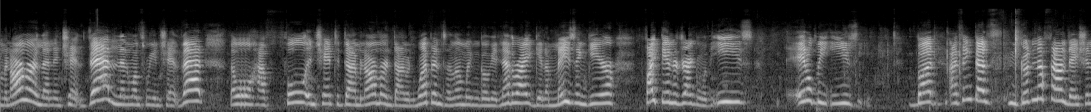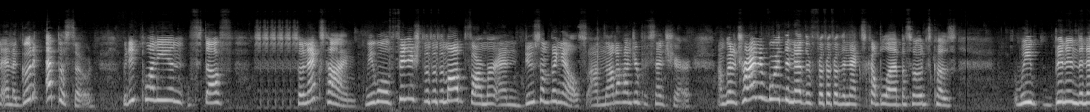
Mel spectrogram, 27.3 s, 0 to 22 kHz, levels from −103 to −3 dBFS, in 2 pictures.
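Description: A run of compressed frames was sent more than once, so the decoder replays the same short block, heard as repeated frames. At 3.00 s a 46 ms block plays two extra times, stretching the audio by about 93 ms. At 16.88 s a 93 ms block repeats five times, adding 464 ms. At 19.00 s and 23.92 s, 93 ms blocks each repeat twice, adding 186 ms. Each sounds like a mechanical stutter.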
